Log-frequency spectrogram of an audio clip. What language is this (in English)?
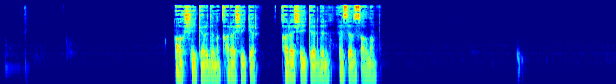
Uyghur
